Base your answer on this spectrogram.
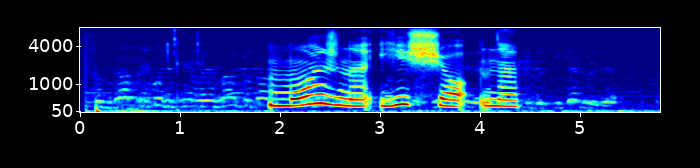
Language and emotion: Russian, neutral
